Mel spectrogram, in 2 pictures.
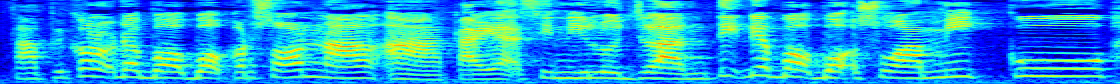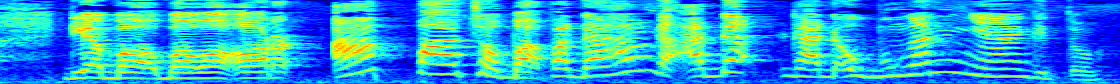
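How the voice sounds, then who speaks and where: A woman on a casual live stream who reads viewer comments and argues forcefully and outspokenly. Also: a little high, animated, quick pace, few pauses. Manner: forceful, outspoken, swings between loud ranting and quiet comment reading.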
